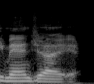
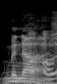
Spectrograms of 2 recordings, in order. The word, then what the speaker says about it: Minaj: Minaj. – Oh, okay. – Manja is what I called her. – Okay. – Nicki Minaj.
